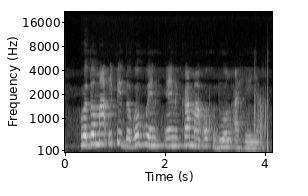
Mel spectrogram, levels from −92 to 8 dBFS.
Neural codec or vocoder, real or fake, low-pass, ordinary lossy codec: none; real; 19.8 kHz; none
